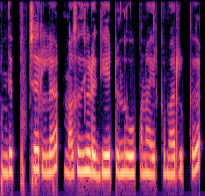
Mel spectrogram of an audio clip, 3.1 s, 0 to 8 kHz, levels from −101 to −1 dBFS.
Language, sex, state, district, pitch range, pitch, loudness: Tamil, female, Tamil Nadu, Nilgiris, 240-260 Hz, 245 Hz, -16 LUFS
